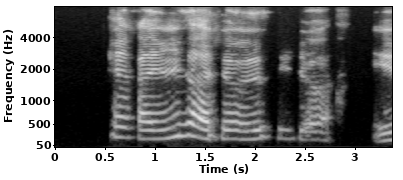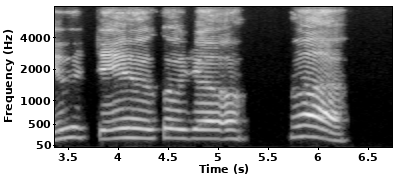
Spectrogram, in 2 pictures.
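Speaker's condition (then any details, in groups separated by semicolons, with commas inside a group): Cerebral palsy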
